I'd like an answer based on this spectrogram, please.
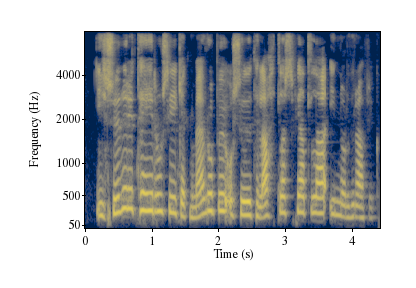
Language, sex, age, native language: Icelandic, female, 40-49, Icelandic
